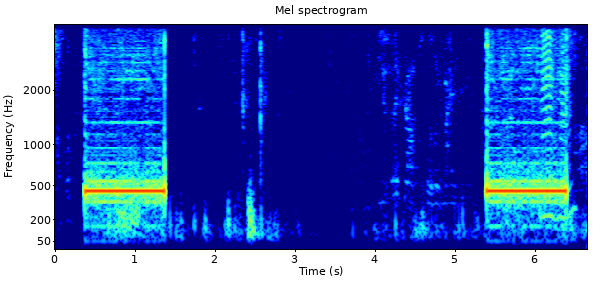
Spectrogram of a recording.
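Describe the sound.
Two long, steady telephone tones, each about a second, are separated by a gap of several seconds while a call to an unresponsive customer is dialed. The tones are loud and buzzy, with faint rustling and handling noise between them.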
